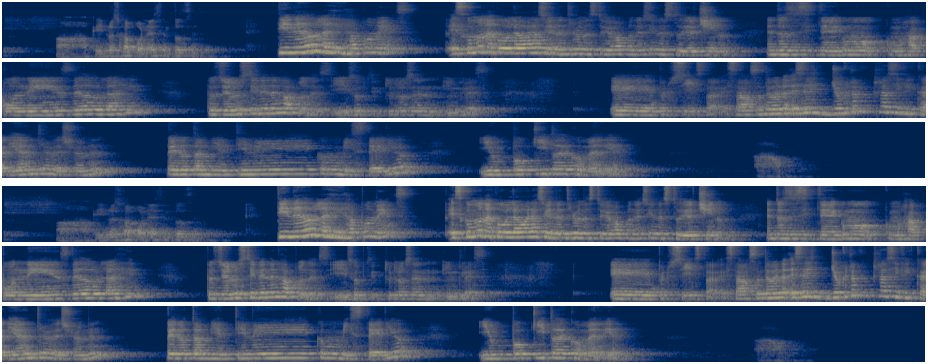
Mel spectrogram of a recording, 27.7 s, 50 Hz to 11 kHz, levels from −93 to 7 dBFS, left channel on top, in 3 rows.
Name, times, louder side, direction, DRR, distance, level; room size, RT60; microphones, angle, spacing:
voice 1, 0.5-1.9 26.0-26.3, left 3 dB, 50° left, 4 dB, 0.4 m, -43 dB
voice 2, 2.7-3.9 4.4-7.2 7.6-10.6 11.3-14.0 15.3-19.5 20.1-22.5 23.2-24.7, right 1 dB, 55° right, 2 dB, 0.5 m, -32 dB
2.3 x 2.1 x 3.0 m, 0.77 s
head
